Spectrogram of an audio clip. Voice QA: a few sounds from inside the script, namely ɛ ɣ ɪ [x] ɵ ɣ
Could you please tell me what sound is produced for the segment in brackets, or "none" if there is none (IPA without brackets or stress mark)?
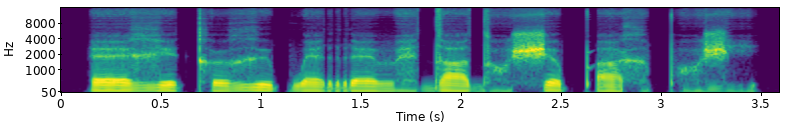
kʰ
